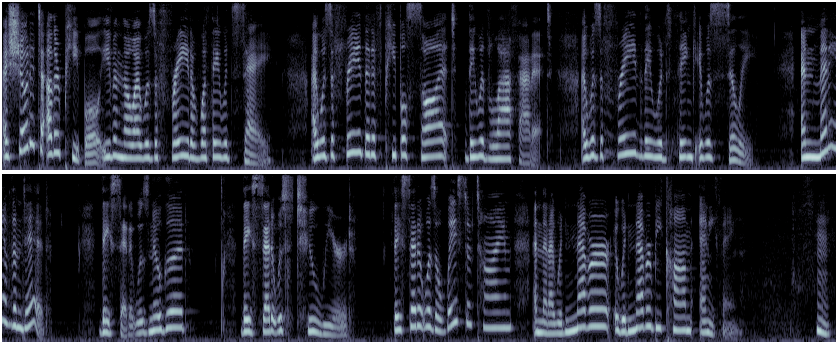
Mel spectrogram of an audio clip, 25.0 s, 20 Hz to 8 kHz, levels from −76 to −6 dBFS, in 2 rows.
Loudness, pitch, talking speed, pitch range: -28 LUFS, 255 Hz, 175 wpm, 220-285 Hz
